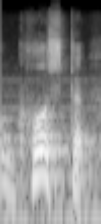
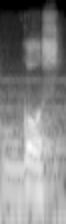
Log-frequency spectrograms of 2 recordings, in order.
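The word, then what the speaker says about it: ghost: हमारे यहाँ बहुत सारे बच्चे इसको घोस्ट करके प्रोनाउंस करते हैं. इसका सही प्रोनाउंसिएशन घोस्ट ना होकर गोस्ट है. उसका कारण अंग्रेज़ी के स्वर विज्ञान फोनेटिक्स में घ ध्वनि नहीं है, तो सही प्रोनाउंसिएशन होगा गोस्ट्स, भूत.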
